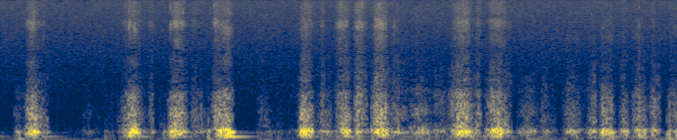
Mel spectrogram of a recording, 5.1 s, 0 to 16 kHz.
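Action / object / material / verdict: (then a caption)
scrape / foam microphone windscreen / foam / none. Fingertips of both hands scratch a black foam windscreen on a microphone, producing rough, muffled scratching bursts with a low hum around 220 Hz. The scrapes come in uneven, overlapping waves that swell and fade, dark and bassy with little brightness.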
